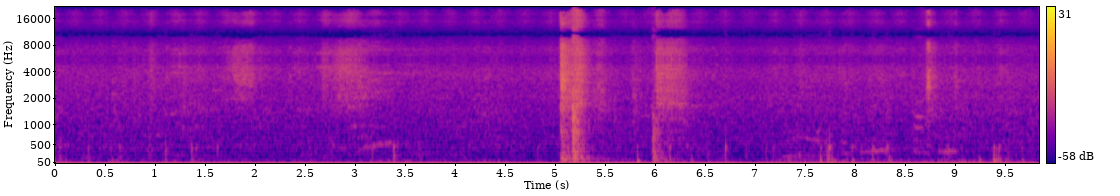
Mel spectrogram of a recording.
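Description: door being opened

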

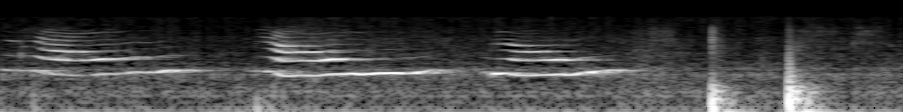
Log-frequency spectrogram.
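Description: cat meowing

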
